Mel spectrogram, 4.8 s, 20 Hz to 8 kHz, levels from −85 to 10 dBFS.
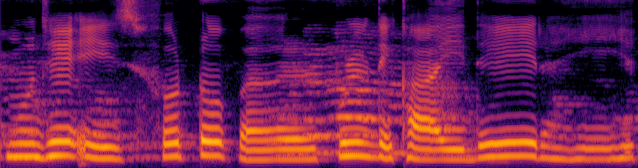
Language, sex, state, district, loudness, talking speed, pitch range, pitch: Hindi, female, Madhya Pradesh, Umaria, -14 LUFS, 115 wpm, 185-235 Hz, 215 Hz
